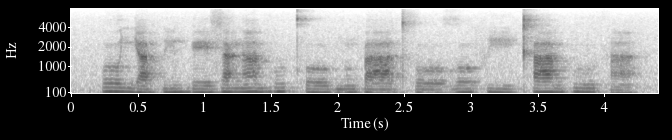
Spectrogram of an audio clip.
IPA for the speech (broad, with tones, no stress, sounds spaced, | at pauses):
p oː˦ ɲ a˨ f ĩ˨˦ b eː˨ z a˦ ŋ ã˦ b uː˦ kʰ oː˨ ɡ ũ˨ p aː˨ tʰ oː˨ ɣ o˦ f iː˦˨ kʰ aː˦ m p uː˦ h ã˨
